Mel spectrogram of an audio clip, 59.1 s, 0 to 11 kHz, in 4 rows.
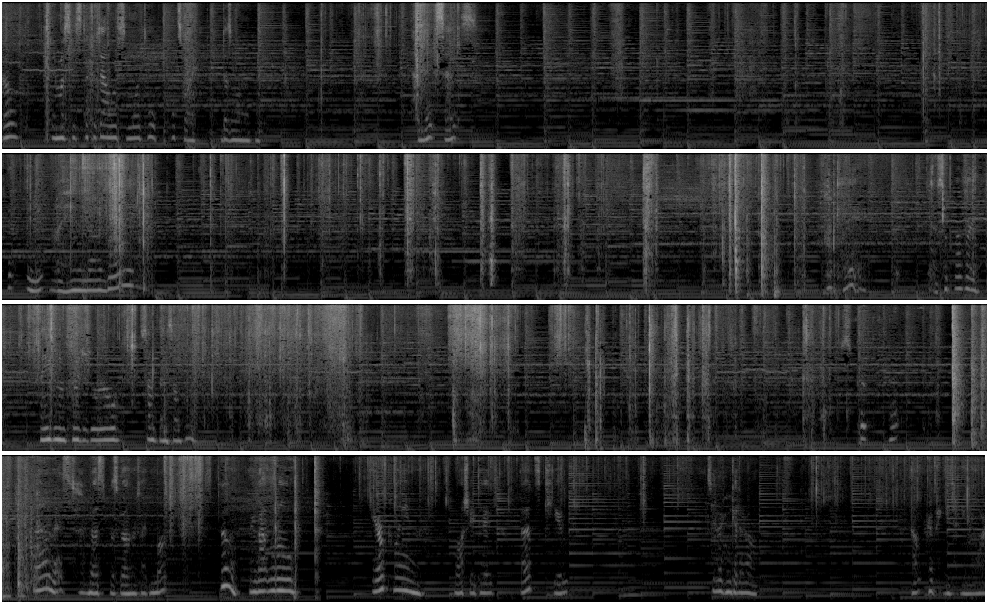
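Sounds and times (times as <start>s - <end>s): soft background music: 0.0s - 59.0s
plastic packaging crackle: 14.0s - 17.1s, 17.8s - 24.6s, 28.7s - 40.6s, 46.8s - 47.5s, 49.7s - 51.0s, 56.3s - 59.0s
cardboard box being handled: 19.7s - 24.6s, 28.6s - 42.3s.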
